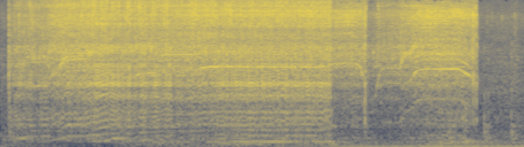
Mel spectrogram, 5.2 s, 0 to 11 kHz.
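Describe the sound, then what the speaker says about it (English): A power drill whines loudly and steadily as it bores through a rubber grommet on a Ford F-150 pickup tailgate, its pitch dipping briefly twice as the bit bites and releases. "I just want to puncture this with the drill"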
